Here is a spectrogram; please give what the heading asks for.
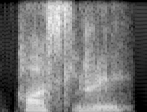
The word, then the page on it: hostelry: Indian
